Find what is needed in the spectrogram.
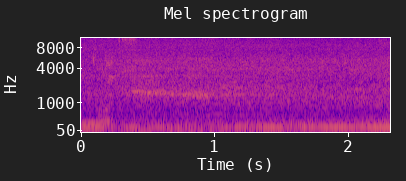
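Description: Distant road traffic: a steady low rumble and hum under a pause in speech, with a faint thin whine during the first second.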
